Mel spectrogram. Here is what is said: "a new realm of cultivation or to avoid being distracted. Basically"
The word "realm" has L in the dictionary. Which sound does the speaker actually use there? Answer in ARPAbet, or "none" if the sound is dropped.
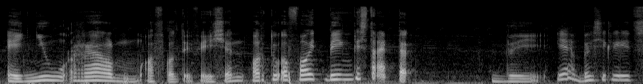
L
